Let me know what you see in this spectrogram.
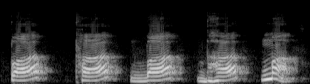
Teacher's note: इनका उच्चारण स्थल हो जाएगा ओठ से। देखिए ओष्ठ से हम कर रहे हैं, ओठ से प, फ, ब, भ, म, तो ओष्ठ से इनका उच्चारण स्थल है, इसलिए यह कहलाएंगे ओष्ठ्य।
